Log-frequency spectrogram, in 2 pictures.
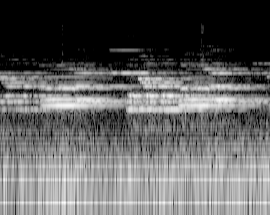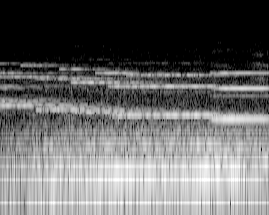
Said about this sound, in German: Das mehrweite Nachthorn, die Traversflöte, die wir gerade gehört haben, die eben dann im Prinzip schon diesen überblasenden äh, Ton hat, den wir von der Querflöte kennen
